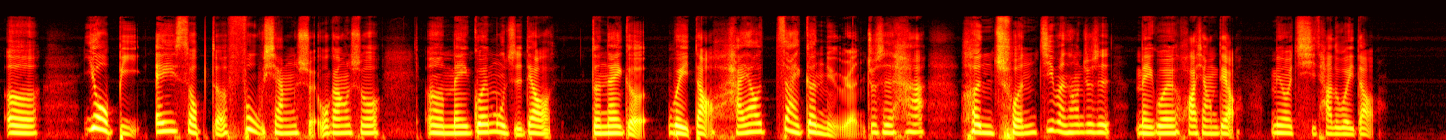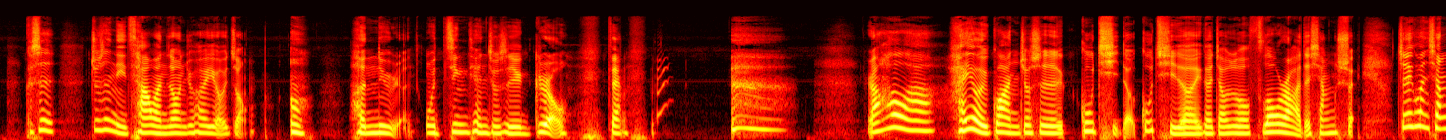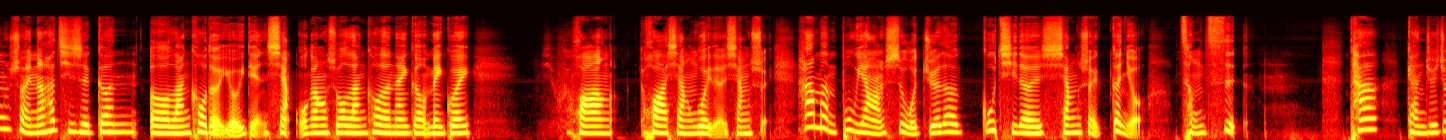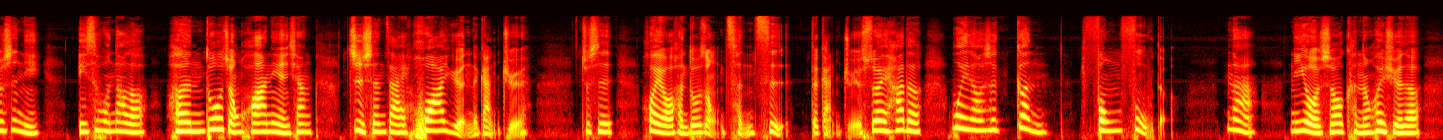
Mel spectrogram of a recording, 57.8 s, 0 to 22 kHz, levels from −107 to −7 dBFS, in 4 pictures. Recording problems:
none

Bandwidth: 13.5 kHz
